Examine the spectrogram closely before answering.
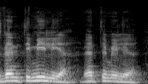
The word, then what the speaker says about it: Ventimiglia: It's Ventimiglia. If my homeboy Joe Palmisano's watching, Joe Palmisano, if he's watching, he knows. You don't pronounce the G.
